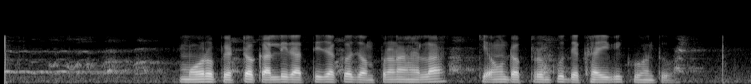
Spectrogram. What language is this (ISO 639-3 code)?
ori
